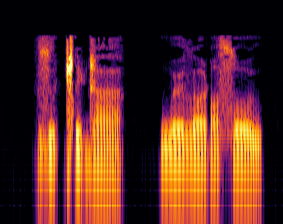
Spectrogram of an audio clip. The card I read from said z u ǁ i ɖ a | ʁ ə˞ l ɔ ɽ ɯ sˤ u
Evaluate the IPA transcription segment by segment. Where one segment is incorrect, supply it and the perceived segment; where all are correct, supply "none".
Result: ʁ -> w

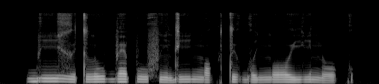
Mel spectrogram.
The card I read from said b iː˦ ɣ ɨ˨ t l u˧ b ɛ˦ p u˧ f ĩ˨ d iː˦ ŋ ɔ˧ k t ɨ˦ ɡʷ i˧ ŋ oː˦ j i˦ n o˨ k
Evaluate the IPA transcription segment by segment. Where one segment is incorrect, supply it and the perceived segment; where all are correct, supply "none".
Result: none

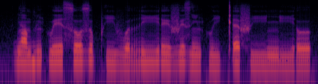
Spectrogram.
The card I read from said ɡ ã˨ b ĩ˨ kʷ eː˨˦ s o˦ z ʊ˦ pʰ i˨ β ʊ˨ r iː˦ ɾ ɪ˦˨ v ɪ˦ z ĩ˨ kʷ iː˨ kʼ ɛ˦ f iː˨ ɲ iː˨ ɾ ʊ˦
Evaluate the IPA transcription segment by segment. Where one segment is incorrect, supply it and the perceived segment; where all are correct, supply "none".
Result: none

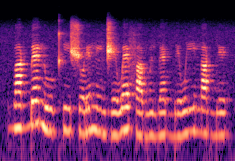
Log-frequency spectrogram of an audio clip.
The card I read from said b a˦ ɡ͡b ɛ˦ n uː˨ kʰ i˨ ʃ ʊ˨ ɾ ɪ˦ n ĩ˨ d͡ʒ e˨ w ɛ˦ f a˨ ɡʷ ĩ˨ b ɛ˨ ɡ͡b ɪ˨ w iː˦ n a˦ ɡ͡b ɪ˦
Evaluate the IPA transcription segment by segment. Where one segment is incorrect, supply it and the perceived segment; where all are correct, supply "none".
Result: none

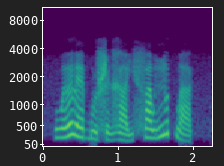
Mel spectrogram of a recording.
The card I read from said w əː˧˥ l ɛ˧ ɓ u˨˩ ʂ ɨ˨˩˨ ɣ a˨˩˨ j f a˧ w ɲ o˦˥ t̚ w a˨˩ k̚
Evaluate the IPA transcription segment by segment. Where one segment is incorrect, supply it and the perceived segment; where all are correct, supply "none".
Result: none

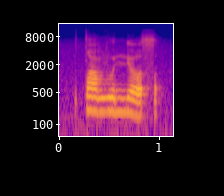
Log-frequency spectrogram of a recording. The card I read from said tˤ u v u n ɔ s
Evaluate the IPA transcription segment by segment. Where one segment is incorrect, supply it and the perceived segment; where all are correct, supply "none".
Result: n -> nʲ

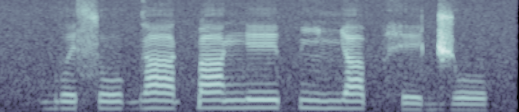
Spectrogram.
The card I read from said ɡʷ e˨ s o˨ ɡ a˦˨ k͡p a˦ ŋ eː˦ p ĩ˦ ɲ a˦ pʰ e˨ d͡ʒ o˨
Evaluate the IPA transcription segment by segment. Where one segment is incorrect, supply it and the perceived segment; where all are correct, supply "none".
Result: none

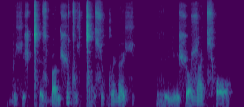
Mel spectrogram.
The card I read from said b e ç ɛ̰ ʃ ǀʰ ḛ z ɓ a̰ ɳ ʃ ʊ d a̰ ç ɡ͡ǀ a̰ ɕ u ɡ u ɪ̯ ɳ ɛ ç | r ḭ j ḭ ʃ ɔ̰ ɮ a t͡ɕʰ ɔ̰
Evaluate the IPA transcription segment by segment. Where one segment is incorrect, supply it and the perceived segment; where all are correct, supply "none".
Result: none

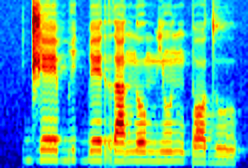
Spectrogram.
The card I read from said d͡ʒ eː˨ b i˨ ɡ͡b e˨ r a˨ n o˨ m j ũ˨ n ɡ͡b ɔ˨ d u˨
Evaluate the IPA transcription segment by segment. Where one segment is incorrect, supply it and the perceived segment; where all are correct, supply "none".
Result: none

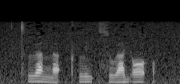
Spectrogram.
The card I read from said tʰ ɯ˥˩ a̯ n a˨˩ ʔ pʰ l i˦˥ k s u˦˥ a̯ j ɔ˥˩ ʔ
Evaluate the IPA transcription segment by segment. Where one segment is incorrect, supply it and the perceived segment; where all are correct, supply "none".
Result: k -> ʔ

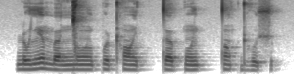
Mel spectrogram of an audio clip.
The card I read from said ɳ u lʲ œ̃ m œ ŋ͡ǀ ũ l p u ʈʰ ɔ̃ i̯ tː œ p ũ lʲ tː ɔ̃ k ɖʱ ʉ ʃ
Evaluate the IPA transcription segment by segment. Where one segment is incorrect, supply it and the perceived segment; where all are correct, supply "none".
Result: ʉ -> u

